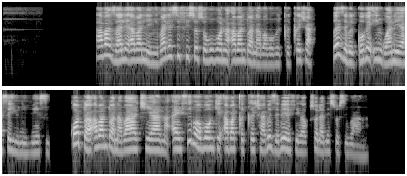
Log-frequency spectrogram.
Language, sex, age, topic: North Ndebele, female, 36-49, education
